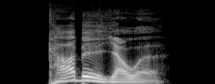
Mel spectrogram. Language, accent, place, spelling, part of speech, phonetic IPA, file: German, Germany, Berlin, Kabeljaue, noun, [ˈkaːbl̩ˌjaʊ̯ə], De-Kabeljaue.ogg
- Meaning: nominative/accusative/genitive plural of Kabeljau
